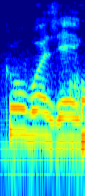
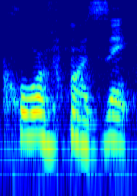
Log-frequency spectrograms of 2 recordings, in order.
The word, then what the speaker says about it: Courvoisier: But it'd be fine in English or American if you cannot pronounce the French R, which can be quite tricky, to simply say Courvoisier cognac. Courvoisier cognac, but in French again, Courvoisier.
